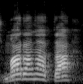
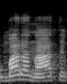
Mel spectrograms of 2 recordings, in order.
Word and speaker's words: Maranatá: E agora eu clamo do aramaico dialeto de Jesus, Maranatá, como dizemos nós católicos, ou Maranata, como dizem nossos irmãos separados, os evangélicos ou protestantes. Não importa a pronúncia, o significado é o mesmo.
